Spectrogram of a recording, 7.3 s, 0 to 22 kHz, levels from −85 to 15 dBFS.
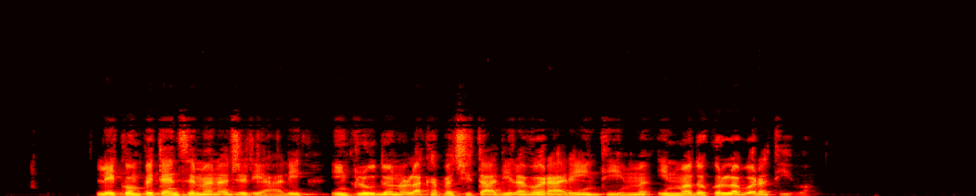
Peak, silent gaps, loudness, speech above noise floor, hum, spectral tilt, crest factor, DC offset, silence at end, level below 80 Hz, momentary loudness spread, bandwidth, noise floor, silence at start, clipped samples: -2 dBFS; none; -18 LUFS; 64 dB; none; -5.5 dB/octave; 18 dB; under 0.1%; 1.25 s; -56 dBFS; 7 LU; 9.2 kHz; -82 dBFS; 0.7 s; under 0.1%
